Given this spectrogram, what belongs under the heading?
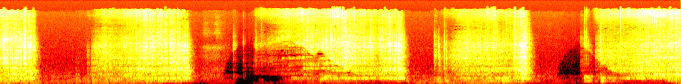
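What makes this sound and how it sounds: Long acrylic nails on both hands scratch and tap across a flat, solid white laminated desk top. Bursts of dry, bright, broadband rasping swell and fade, separated by short near-silent pauses.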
